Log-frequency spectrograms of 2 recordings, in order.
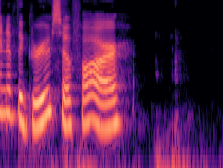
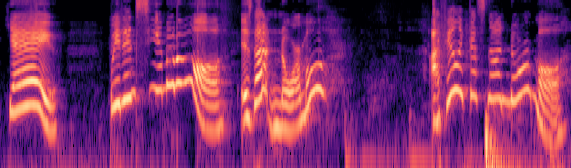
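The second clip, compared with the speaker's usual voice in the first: excited; 11 semitones higher, 5 dB louder than usual. Real, not acted. Cheering after crossing safely.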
